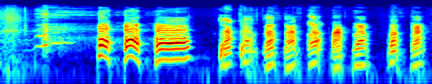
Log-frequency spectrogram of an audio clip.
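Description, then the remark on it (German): A person does a duck imitation: a rapid series of nasal, quacking voiced bursts, first a few longer honks, then about ten short, evenly spaced quacks, loud and without other talk. “Mach nochmal die Ente, komm.”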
